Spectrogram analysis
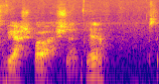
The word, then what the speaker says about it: Villas-Boas: I also love how you pronounce Villas-Boas then.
